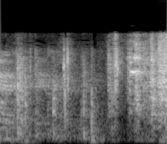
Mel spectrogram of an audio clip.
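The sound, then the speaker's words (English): A heavy metal jail cell door grinds and rattles as it is pushed shut, followed by clanking as a blacksmith locks it, loud with no voices. “All right, lock that door, blacksmith.”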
